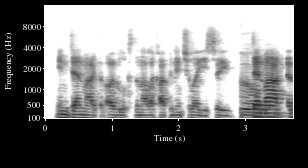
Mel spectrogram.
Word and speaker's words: Nullaki: It's actually pronounced Nullaki.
